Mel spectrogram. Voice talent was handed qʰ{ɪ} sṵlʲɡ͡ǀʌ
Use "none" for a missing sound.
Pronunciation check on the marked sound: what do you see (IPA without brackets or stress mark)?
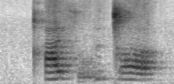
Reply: ɪ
